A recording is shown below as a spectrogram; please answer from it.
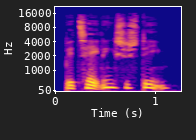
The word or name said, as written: betalingssystem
